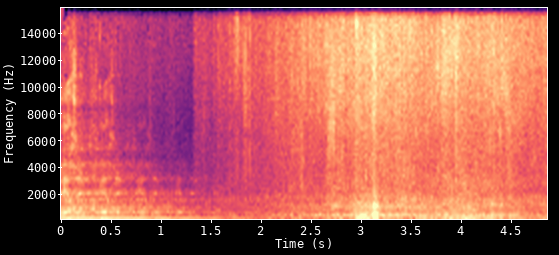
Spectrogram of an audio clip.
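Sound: bees buzzing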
